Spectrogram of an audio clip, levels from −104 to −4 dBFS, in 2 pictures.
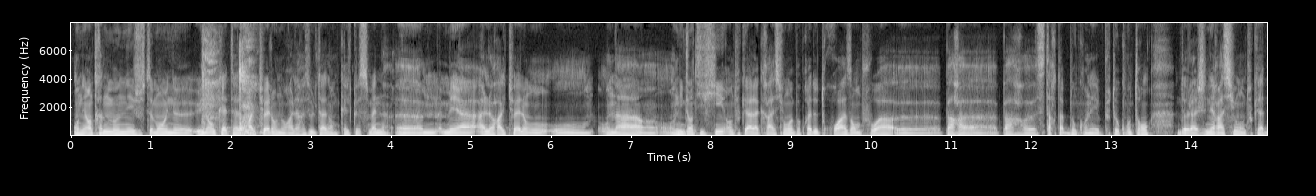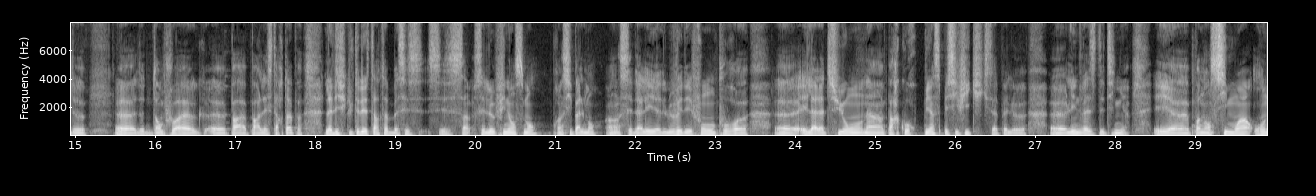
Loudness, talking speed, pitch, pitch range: -20 LUFS, 215 wpm, 110 Hz, 100-125 Hz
